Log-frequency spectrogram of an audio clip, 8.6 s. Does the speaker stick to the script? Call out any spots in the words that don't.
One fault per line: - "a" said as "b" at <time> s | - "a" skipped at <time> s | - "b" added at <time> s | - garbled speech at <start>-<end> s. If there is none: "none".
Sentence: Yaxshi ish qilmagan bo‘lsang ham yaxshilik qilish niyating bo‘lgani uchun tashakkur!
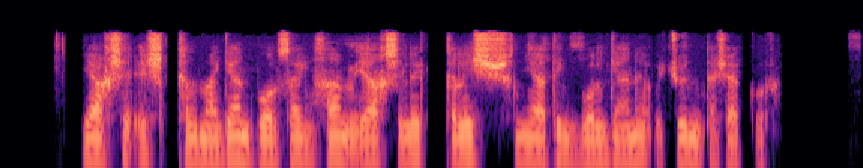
none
